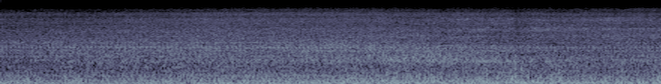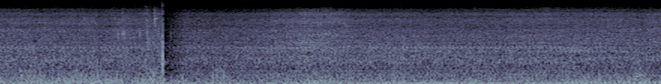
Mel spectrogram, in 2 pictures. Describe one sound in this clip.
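Wind rushes loudly past a riding scooter.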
